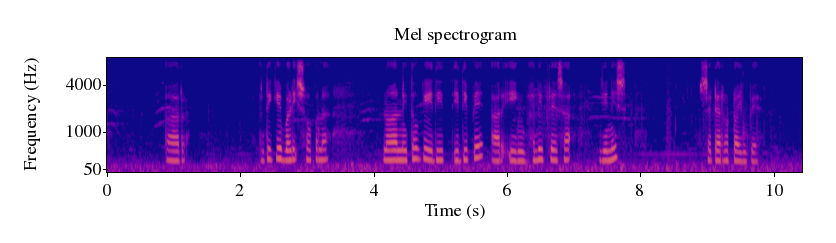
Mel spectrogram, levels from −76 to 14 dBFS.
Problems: constant background noise, continuous background conversations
